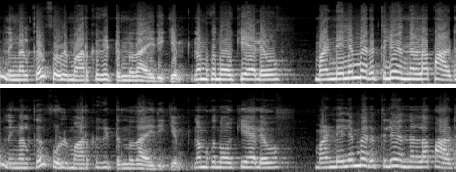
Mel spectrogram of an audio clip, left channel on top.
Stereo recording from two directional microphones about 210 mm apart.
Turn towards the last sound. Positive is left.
turn(degrees=35)  # may be behind; listen again after turning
